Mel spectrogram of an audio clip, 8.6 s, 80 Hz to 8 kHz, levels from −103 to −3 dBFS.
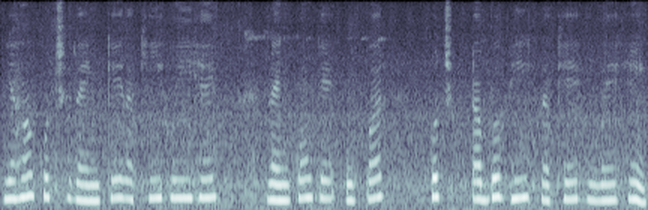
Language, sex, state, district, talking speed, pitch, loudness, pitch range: Hindi, female, Madhya Pradesh, Dhar, 105 wpm, 245 Hz, -16 LUFS, 225-255 Hz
